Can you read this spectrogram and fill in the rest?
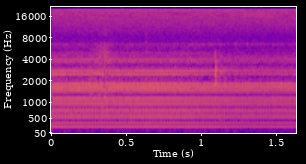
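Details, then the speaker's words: Heathkit T-3 signal tracer at maximum gain: steady low mains hum with even overtones from the ungrounded probe. The hum drops when the metal is touched by hand and disappears once the ground clip is connected. "hum is reduced a bit, and of course when I touch the ground, the hum is totally off."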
